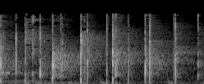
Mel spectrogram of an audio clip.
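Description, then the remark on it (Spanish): A few people clap in quick, uneven bursts for about two seconds to welcome listeners to the show Locos por las Motos, the sharp claps overlapping into brief applause with no talking. “Bienvenidos a Locos por las Motos, muchachos, aplausos. ¡Bravo!”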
